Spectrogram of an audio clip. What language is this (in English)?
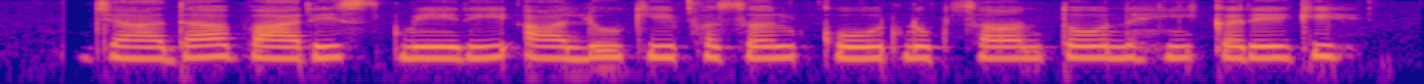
Hindi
